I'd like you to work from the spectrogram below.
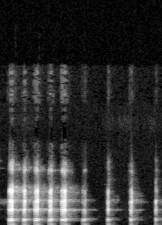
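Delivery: high, sustained cackle; delighted laugh. Real, not acted. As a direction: keep laughing in real delight. Delighted by the Dana lock.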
